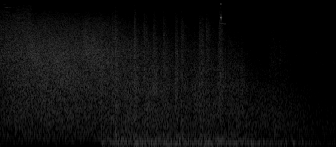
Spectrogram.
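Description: Mech weapons firing split fire in the BattleTech video game: a dense roar of rumbling blasts and crackling impacts that swells after the first second, then tapers off, with no talk.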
